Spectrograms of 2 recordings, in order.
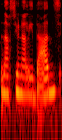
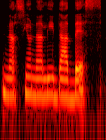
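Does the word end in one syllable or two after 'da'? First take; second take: one; two. First: The ending is squeezed into one syllable. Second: The ending is said as two syllables. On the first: The speaker calls it wrong. "It's not" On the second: The speaker calls it right. "It's a whole extra syllable"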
